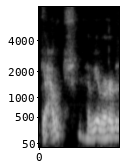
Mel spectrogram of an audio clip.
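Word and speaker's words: Gauche: Records, and they're called Gouch. Have you ever heard of them? Oh no, it sounds like gout. Yeah, it sounds like that, but spelled like Gouche.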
